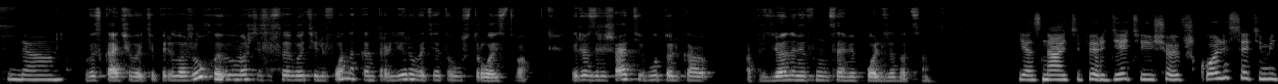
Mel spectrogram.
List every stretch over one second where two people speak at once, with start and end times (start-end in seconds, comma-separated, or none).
none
